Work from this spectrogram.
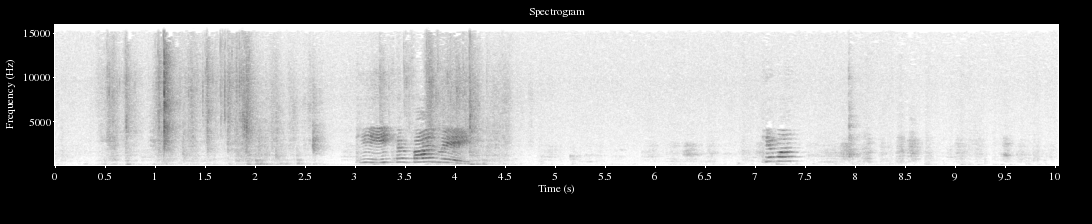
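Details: Pet dog Keyush hunts indoors for his owner's voice coming from a giant teddy bear. A long, wavering, descending vocal whine is followed by a shorter rising yelp, between breathy panting and scuffling sounds.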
